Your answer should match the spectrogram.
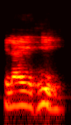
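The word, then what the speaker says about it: إِلَيْهِ: And again in the tajweed you pronounce as kasra, ilayhi, because it's a ya sound is there, which is close to kasra.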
